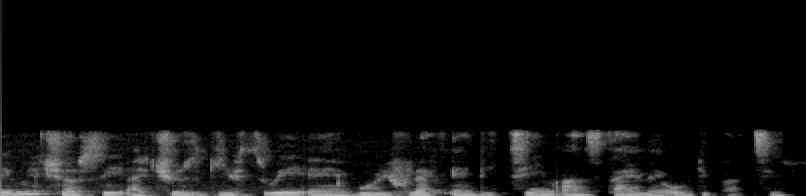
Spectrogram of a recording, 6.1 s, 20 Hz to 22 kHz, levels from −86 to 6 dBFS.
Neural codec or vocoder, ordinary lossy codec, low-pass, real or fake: vocoder, 44.1 kHz, 128 mel bands, Pupu-Vocoder; none; 7.2 kHz; fake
